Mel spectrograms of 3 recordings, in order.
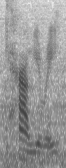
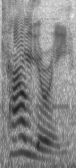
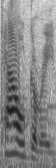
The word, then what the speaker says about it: Cagliari: I said Cagliari. I think that's how you pronounce it. It's like a silent, it's like a weird G. Whatever it is, it's not Calgary, but never mind.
